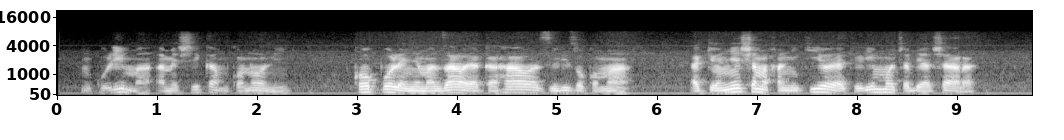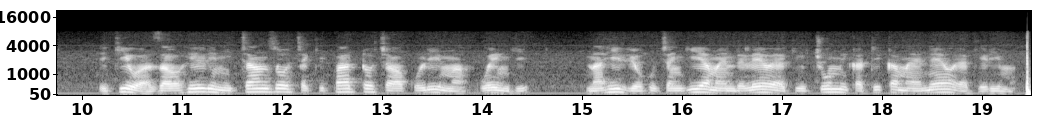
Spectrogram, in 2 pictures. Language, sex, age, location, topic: Swahili, male, 25-35, Dar es Salaam, agriculture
